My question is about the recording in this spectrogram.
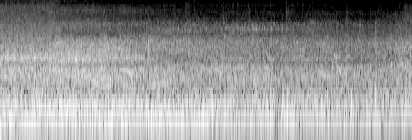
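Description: Checker taxicab's engine running at low speed as it drives slowly past, a low steady engine note that fades after about three seconds, leaving other classic cars' engines running quietly as they pull away.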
